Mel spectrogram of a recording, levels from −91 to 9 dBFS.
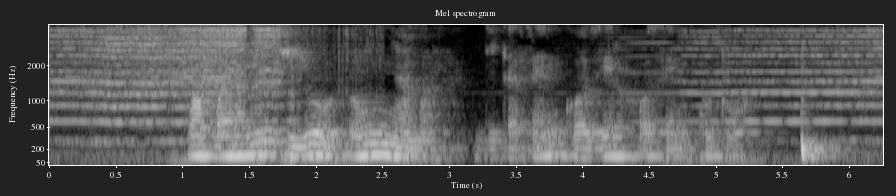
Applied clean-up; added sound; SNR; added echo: none; Screech; 9 dB; reverberation time 0.5 s.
